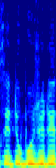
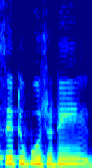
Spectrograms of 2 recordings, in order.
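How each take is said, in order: First: It is spoken at a normal speed. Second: It is spoken slowly.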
